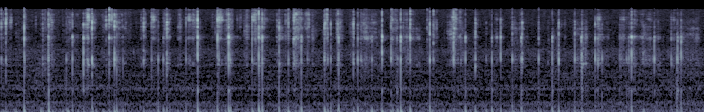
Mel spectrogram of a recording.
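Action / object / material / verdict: tap / small wooden interlocking puzzle / wood / none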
